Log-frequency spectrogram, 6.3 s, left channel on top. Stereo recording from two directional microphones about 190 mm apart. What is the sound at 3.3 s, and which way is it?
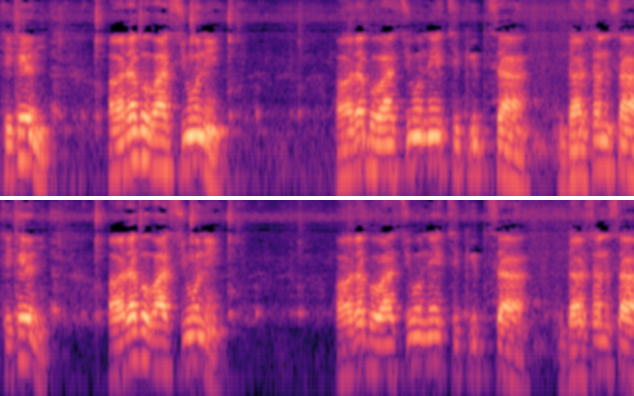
Speech, 20° right (ahead or behind).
